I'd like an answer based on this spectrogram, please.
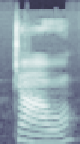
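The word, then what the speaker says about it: ciao: чи чинна чи чибо або коли вона Ось так з'єднується чи і а та тобто чи із двомами голосними чао чао Привіт та буде в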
